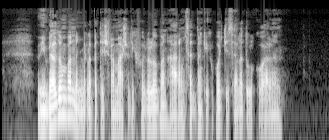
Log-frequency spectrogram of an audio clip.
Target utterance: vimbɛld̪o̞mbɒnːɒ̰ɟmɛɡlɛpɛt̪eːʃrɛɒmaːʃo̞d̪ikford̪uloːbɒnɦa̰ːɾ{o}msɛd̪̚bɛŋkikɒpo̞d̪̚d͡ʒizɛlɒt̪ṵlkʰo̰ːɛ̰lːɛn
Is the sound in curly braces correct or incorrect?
correct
